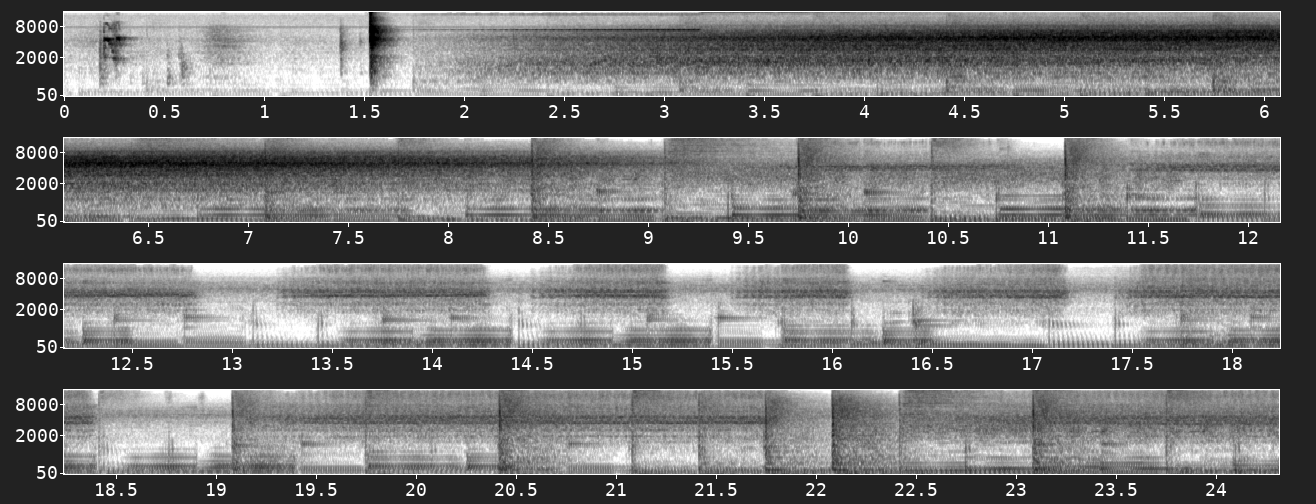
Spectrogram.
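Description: A wood lathe spins up while a gouge hollows the inside of a laminated sycamore and purpleheart bowl, a continuous whirring hum with changing scraping and cutting tones and occasional knocks, loud and close, with no speech.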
